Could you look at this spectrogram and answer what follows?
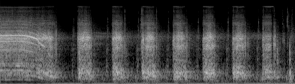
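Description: A power drill drives self-tapping screws into wood in a rapid run of short whirring bursts, about eight evenly spaced pulses following one longer spin, close and clear.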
